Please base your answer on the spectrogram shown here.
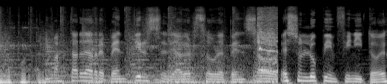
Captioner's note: sudden scream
